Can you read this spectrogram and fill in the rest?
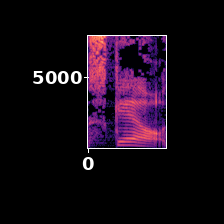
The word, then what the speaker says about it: scale: Scale，我们要特别注意一下这个 scale，这个 C 的发音呢，通常在 S 后面呢是发 G 的声音。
